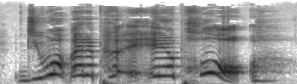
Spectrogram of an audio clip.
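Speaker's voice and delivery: put-on loud, high, fast Cumbrian accent. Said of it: "the redneck accent of England".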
